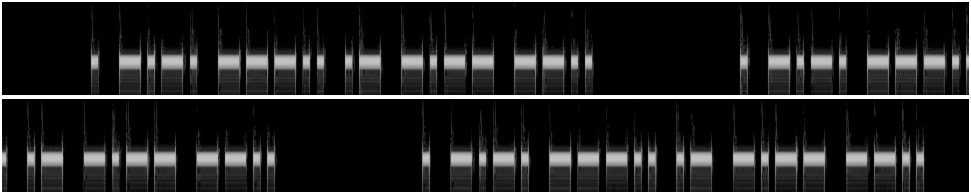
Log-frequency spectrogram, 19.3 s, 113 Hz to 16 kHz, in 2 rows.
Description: Morse code, heard as a keyed tone, about 17 wpm, 700 Hz. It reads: EC8AYZ EC8AYZ EC8AYZ
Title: DXCC-100 Call Signs - 6 Characters - Repeated 3x - 17wpm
